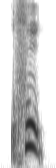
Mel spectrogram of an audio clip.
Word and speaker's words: cook: 요거 발음할 때 cook 이렇게 우 이렇게 하지 마시고요. 약간 우리말에 으 사운드처럼 오히려 으 태극기 할 때 그 으처럼 발음해서 cook, cook 이렇게 하는 게 더 가까워요. cook 하지 마시고 cook. He's a cook.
